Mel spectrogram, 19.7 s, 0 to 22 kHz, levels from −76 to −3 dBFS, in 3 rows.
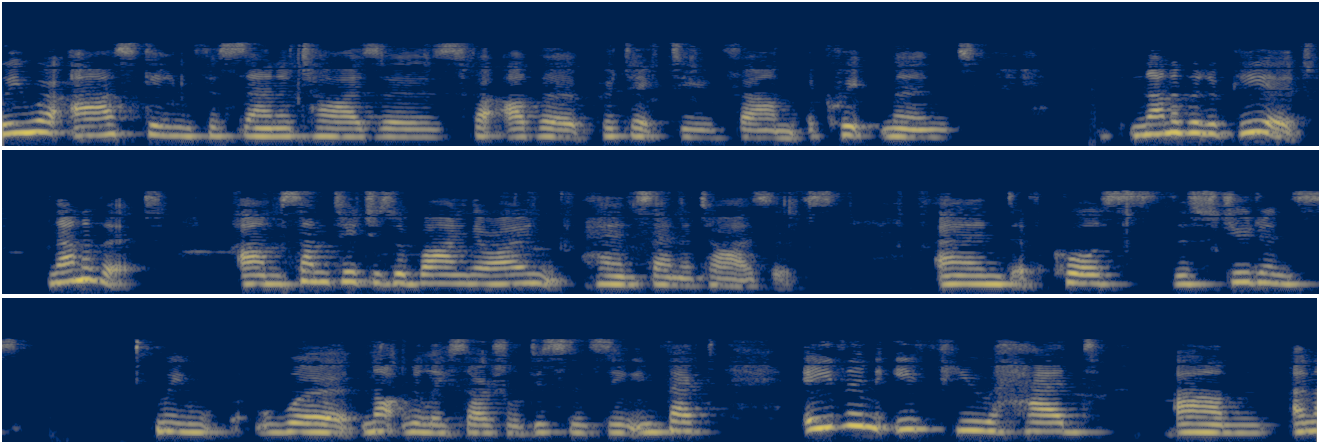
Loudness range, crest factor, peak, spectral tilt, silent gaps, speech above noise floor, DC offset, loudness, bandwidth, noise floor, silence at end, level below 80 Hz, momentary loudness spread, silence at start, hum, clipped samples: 3 LU; 16 dB; -10 dBFS; -5 dB/octave; none; 48 dB; under 0.1%; -28 LUFS; 8 kHz; -75 dBFS; 0 s; -74 dBFS; 13 LU; 0 s; none; under 0.1%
